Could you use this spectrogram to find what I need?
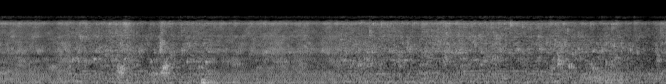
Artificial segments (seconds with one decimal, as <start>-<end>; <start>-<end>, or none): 0.0-0.7; 2.1-3.4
